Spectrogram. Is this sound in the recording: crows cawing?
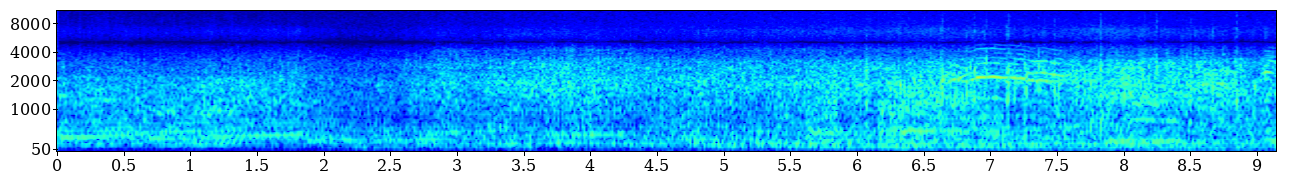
no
